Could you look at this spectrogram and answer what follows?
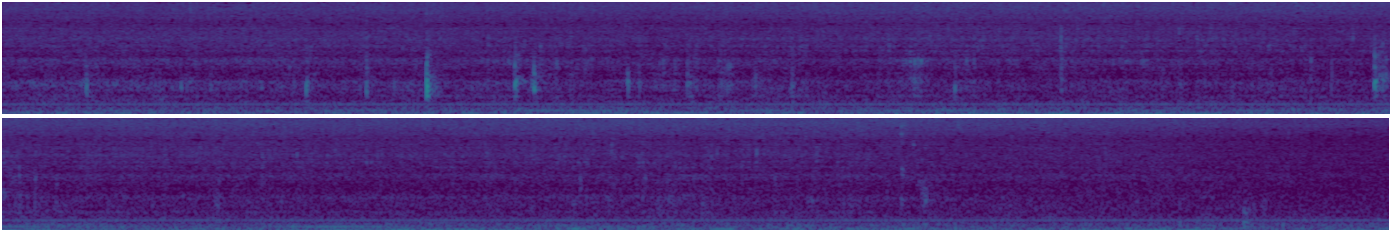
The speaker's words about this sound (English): And I'm going to add that gradually. And the reason why is because the lemon and the sugar, especially the sugar, actually makes it fizz up quite a lot. So you need to add it gradually so it doesn't all go over the top.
